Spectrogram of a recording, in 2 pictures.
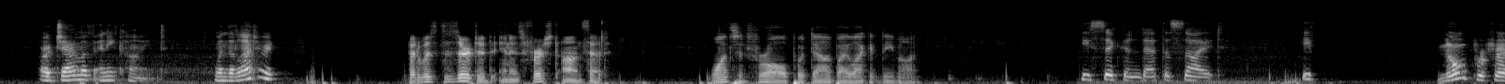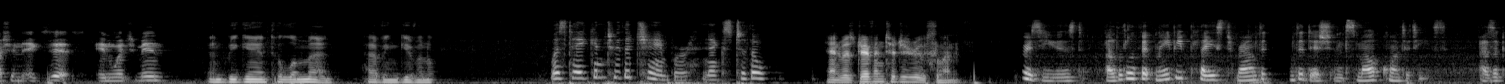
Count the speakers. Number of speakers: seven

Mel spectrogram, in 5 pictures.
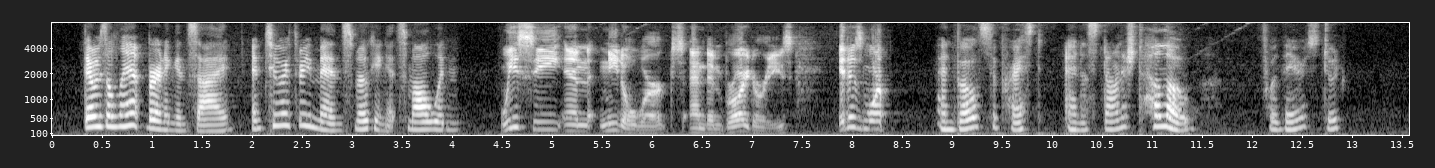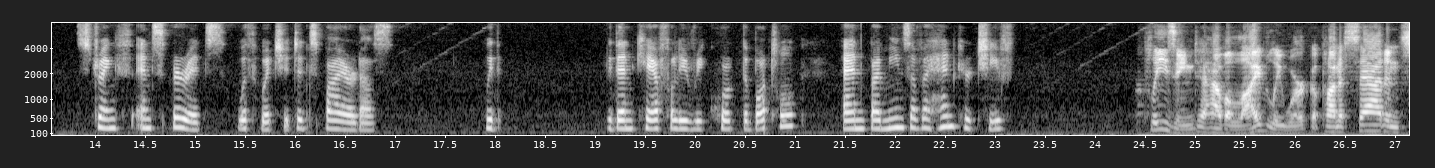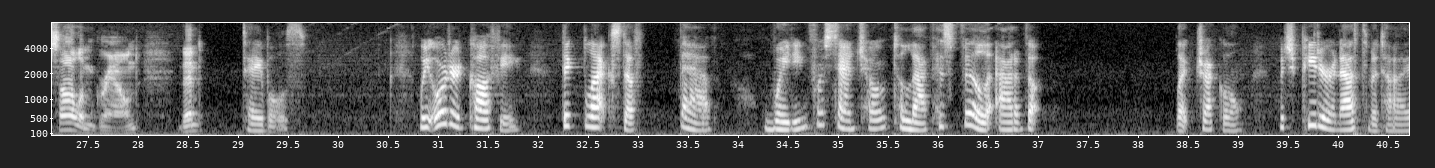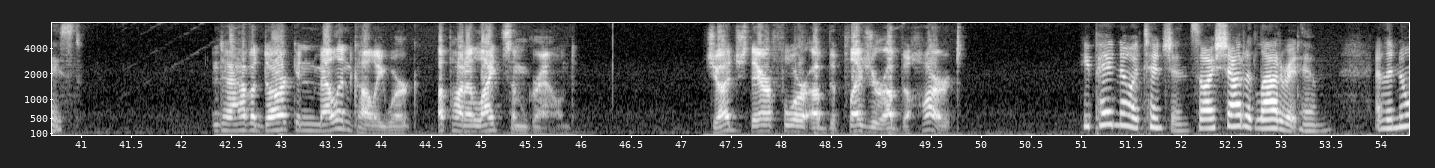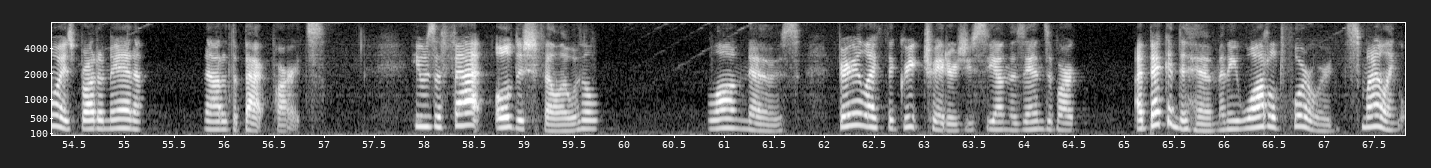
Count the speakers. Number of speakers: four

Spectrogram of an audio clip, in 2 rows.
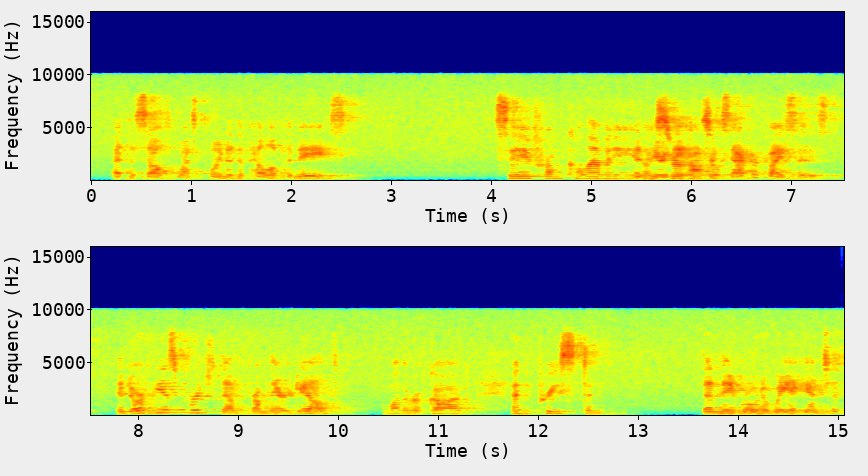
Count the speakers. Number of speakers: two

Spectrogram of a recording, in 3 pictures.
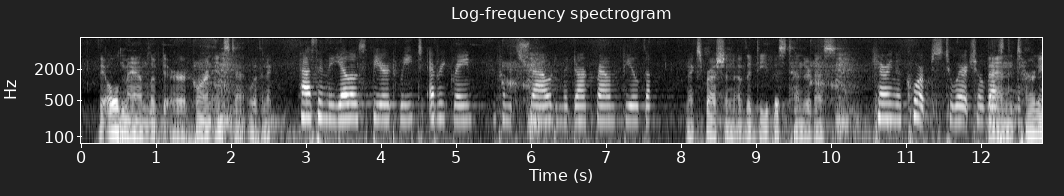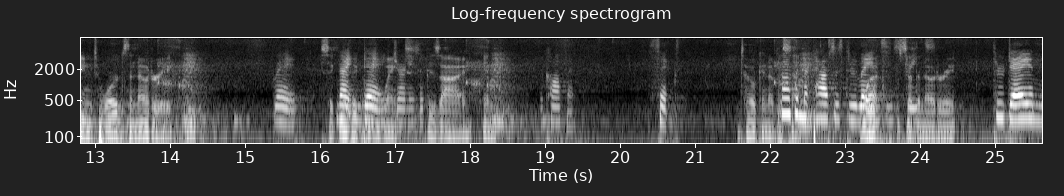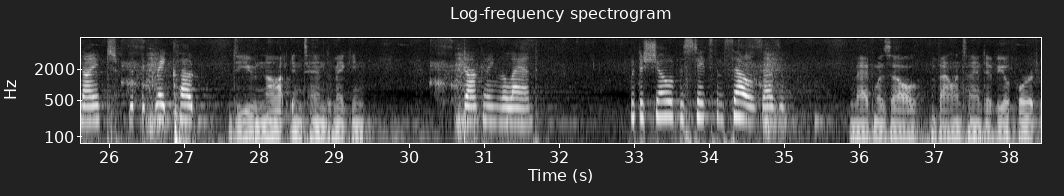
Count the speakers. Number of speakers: two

